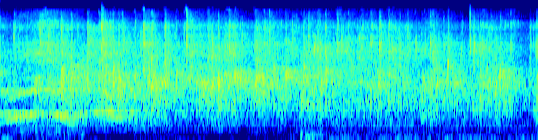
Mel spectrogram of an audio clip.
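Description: An audience applauds steadily, a dense, even wash of clapping hands that holds at a fairly loud level throughout without words.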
